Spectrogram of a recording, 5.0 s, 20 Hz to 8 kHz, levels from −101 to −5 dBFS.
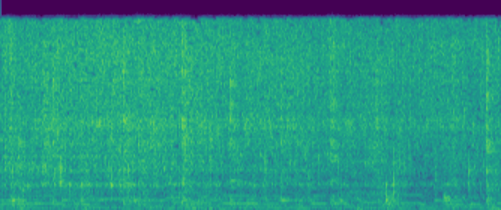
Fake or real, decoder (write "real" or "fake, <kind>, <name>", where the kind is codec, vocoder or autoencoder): real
